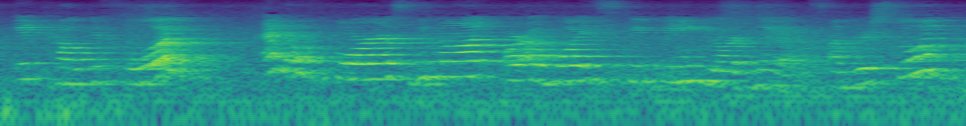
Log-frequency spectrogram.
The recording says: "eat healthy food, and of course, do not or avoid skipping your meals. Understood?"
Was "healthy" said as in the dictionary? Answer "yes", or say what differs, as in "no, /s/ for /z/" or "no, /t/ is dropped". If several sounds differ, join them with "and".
no, /t/ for /θ/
